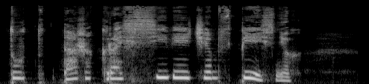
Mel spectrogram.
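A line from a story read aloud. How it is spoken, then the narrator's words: Whisper. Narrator (Russian): прошептала она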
